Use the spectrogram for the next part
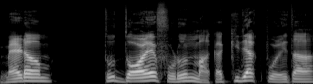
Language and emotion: Goan Konkani, disgusted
